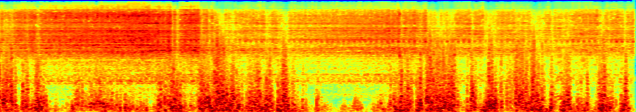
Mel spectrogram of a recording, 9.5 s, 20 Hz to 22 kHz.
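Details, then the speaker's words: 2003 Honda Odyssey 3.5L with P0305 misfire, jumper wire feeding power to cylinder 5 ignition coil: steady, even idle with low rumble, no stumble; normal idle once the coil gets power. "yeah can you see now yeah can you tell the difference you see how it's running it's much better now we have power here"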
